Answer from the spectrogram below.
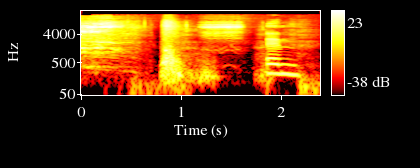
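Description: Sheep bleat, loud wavering cries, one at the start and another near the end, with a brief rough burst of noise between them and no talking.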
